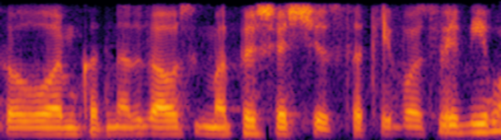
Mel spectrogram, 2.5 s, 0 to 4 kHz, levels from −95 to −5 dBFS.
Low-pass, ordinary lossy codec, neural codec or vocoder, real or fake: 3.6 kHz; AAC, 32 kbps; codec, 16 kHz, 1 kbps, X-Codec, HuBERT features, trained on balanced general audio; fake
